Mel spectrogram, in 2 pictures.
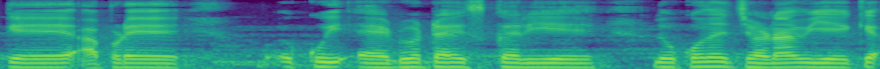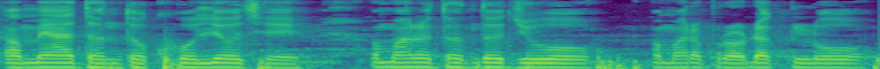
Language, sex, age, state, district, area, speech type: Gujarati, male, 18-30, Gujarat, Valsad, rural, spontaneous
